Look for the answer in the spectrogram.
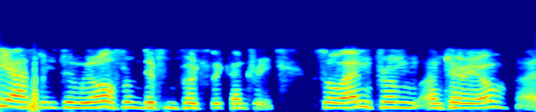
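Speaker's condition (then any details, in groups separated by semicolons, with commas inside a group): Cerebral palsy; cannot walk; voice is different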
